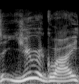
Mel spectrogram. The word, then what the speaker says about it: Uruguay: Sorry. Uruguay. Thank you for correcting my pronunciation.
